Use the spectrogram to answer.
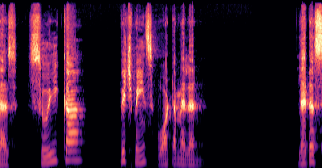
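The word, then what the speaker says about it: すいか: the third is Ka so it will be pronounced as suika which means watermelon let us say the fourth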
